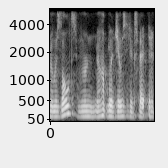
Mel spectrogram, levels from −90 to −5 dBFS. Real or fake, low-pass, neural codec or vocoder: fake; 5.4 kHz; autoencoder, 22.05 kHz, a latent of 192 numbers a frame, VITS, trained on one speaker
